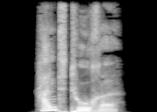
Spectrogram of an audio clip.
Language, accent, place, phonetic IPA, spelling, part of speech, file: German, Germany, Berlin, [ˈhantˌtuːxə], Handtuche, noun, De-Handtuche.ogg
- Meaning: dative singular of Handtuch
